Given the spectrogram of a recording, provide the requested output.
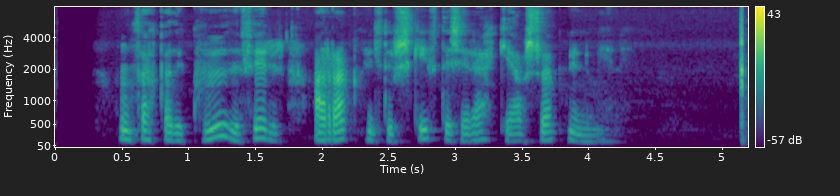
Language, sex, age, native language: Icelandic, female, 40-49, Icelandic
